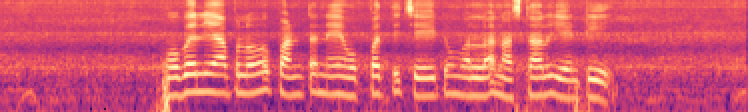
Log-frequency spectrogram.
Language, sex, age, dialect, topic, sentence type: Telugu, female, 36-40, Utterandhra, agriculture, question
